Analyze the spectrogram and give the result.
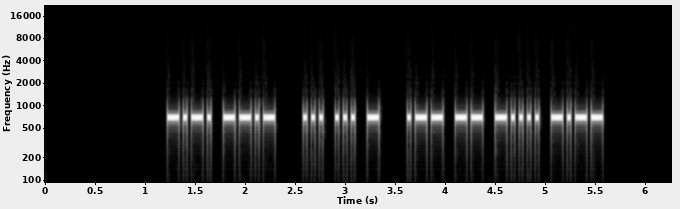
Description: Morse code, heard as a keyed tone, about 30 wpm, 700 Hz. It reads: CQ SST WM6Y
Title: K1USN SST QSO Practice - 30wpm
